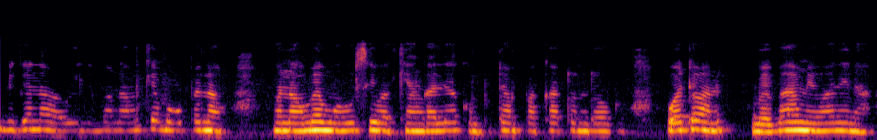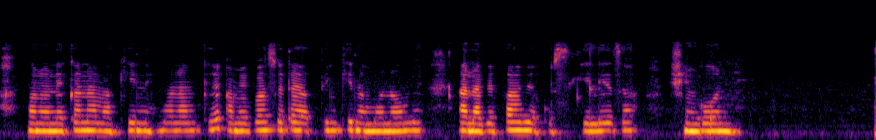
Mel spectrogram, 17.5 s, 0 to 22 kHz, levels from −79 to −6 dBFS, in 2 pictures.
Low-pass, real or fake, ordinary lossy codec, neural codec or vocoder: 7.2 kHz; real; Opus, 32 kbps; none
